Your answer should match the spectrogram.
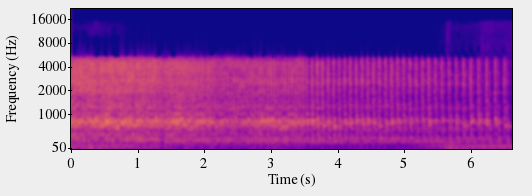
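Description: Prize wheel spun in a game, a dense rapid ratcheting clatter that gradually slows, the ticks growing more distinct and widely spaced toward the end, with no talk.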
